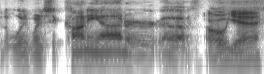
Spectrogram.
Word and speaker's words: Conneaut: What is it, Conneaut or Oh, yeah. Conneaut's big.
